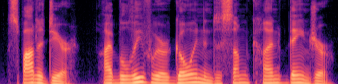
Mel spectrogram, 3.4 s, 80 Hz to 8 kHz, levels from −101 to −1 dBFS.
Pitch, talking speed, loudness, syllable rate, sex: 115 Hz, 215 wpm, -19 LUFS, 6.0 syllables/s, male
